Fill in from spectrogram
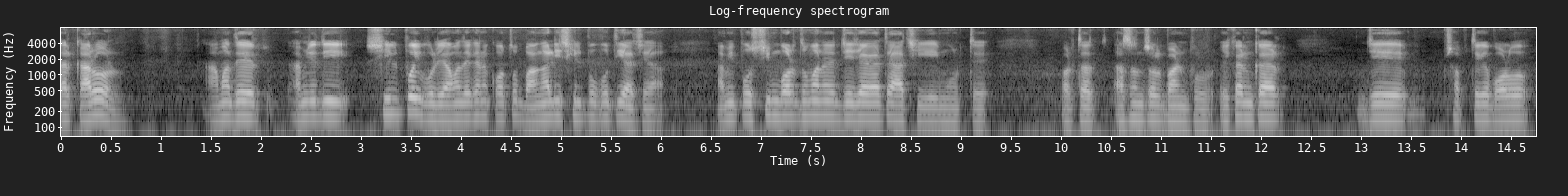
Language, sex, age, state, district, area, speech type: Bengali, male, 60+, West Bengal, Paschim Bardhaman, urban, spontaneous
